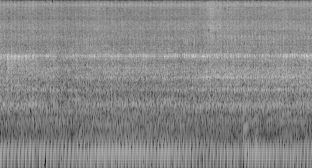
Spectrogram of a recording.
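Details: Honda PCX scooter after replacing the CVT parts whose broken gear bearing caused a rough noise from the rear wheel: engine idles with a quick, even low pulse, no grinding or rough noise.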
